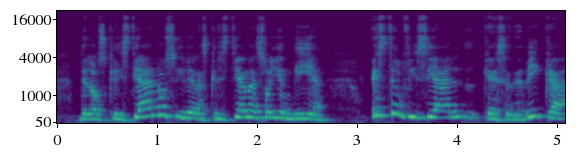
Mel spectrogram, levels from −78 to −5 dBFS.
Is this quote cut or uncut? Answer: cut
